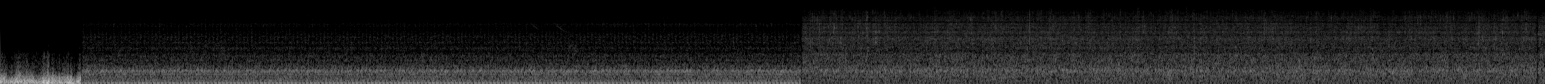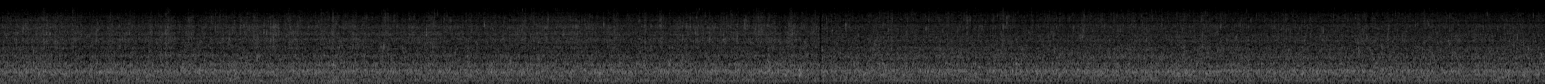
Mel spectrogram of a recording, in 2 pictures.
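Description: A brief low wind rumble on the microphone, then a steady low hum for several seconds. After that, a shallow stream runs over stones in a steady rush of water.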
